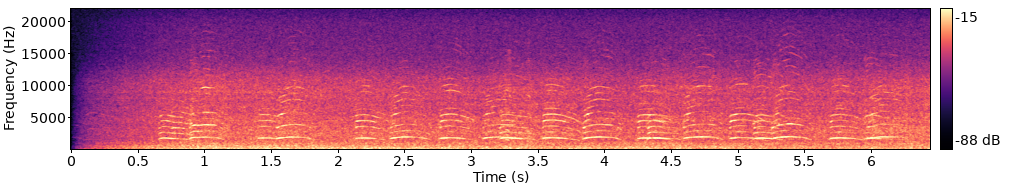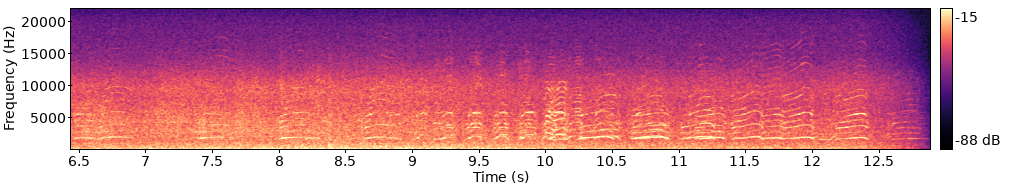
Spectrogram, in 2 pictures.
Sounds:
Water, Ocean

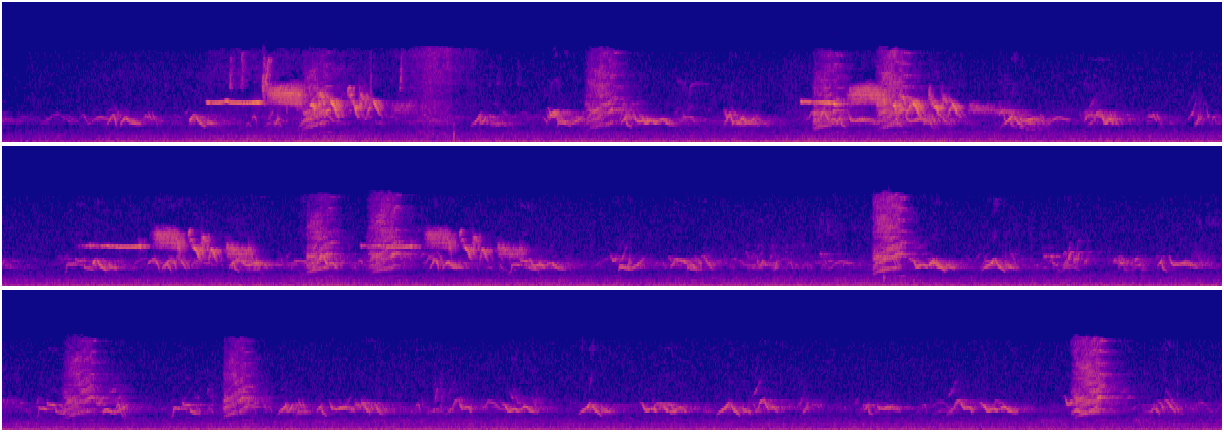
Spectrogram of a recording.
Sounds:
Bird, bird song, tweet, Animal, Wild animals

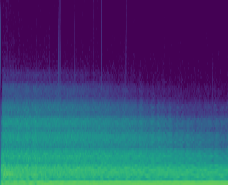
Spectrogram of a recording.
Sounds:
Musical instrument, Plucked string instrument, Music, Electric guitar, Guitar

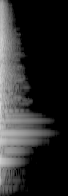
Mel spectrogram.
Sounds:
Music, Percussion, Drum, Musical instrument, Snare drum

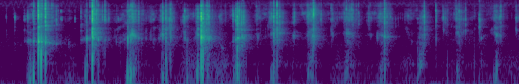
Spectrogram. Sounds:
Chewing

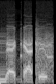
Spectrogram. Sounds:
Speech, Human voice

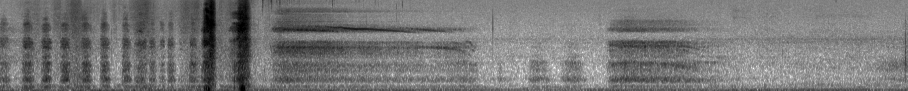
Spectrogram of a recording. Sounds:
Animal, Dog, Domestic animals

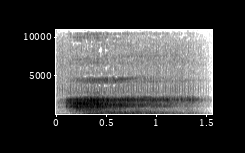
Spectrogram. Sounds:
Animal

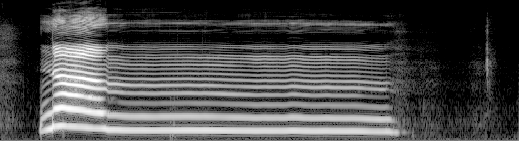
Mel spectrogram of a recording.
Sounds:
Human voice, Speech

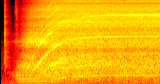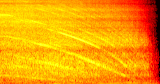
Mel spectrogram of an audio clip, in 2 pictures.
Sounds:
Tools, Power tool

